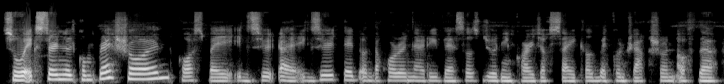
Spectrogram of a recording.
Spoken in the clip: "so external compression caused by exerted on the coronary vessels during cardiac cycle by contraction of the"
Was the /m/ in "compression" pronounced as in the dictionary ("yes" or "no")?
yes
